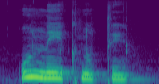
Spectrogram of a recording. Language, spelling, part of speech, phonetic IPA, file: Ukrainian, уникнути, verb, [ʊˈnɪknʊte], Uk-уникнути.ogg
- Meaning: 1. to avoid, to evade, to elude, to escape 2. to avoid, to eschew, to shun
